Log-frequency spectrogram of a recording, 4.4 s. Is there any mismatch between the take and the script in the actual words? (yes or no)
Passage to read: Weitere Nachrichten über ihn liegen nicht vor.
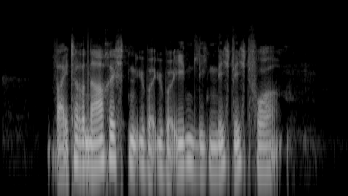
yes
